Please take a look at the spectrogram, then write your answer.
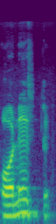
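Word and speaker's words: honest: इसको पढ़ा जाता है ऑनेस्ट, एच साइलेंट होगा।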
